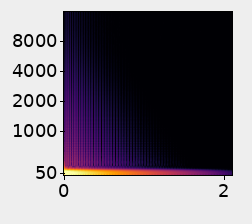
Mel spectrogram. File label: Kick Sub 808 Long A1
